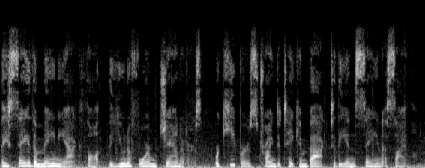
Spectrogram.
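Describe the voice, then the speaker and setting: A gossiping school pupil played by a woman, with a soft, mellow tone and middling pitch. Faint music runs behind the comic drama. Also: fairly even intonation, fairly quick, lightly acted.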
